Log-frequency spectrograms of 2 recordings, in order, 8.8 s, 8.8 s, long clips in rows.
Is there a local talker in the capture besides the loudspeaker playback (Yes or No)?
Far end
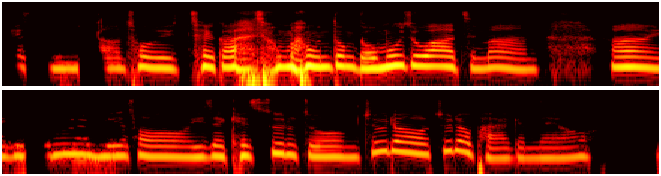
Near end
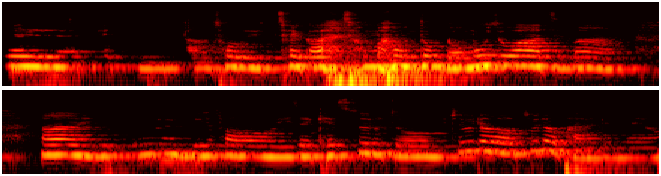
No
